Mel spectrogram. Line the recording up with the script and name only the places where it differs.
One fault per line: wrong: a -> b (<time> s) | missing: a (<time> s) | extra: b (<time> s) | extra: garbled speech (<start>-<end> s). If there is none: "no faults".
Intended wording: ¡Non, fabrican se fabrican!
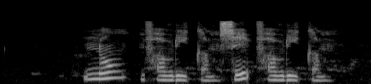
no faults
